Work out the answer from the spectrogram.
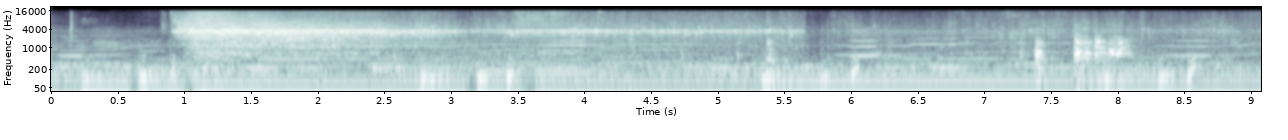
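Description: Chopped shallots hitting a hot pot and sizzling loudly, starting suddenly about a second in. The sizzle eases off about halfway through as they are stirred, with a few short scrapes of the spatula near the end.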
